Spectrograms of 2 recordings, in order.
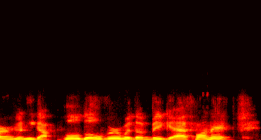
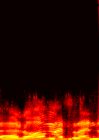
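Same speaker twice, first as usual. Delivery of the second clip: imitated Indian accent, higher pitch; 8 semitones higher than usual. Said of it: "He does it Indian".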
